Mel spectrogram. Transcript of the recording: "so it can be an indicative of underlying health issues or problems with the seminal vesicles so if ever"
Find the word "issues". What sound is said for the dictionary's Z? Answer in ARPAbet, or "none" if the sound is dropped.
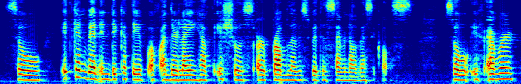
S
